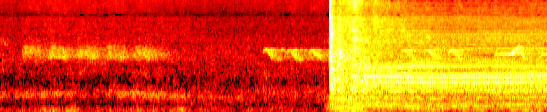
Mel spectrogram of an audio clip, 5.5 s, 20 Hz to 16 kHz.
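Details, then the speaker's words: Home central AC outdoor unit, before fitting a 5-2-1 hard start capacitor: quiet, then a thump as the condenser and compressor kick in and settle into a steady, even hum; normal clean start. "i wanted to show you what the air conditioning sounds like before we add the uh the hard start capacitor so i'm going to go ahead and start the air conditioning"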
